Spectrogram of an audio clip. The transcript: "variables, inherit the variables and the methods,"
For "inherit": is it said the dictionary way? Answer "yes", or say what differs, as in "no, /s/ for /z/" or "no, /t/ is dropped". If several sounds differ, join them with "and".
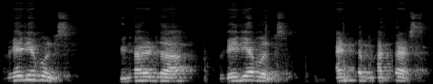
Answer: no, /ɹ/ is dropped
